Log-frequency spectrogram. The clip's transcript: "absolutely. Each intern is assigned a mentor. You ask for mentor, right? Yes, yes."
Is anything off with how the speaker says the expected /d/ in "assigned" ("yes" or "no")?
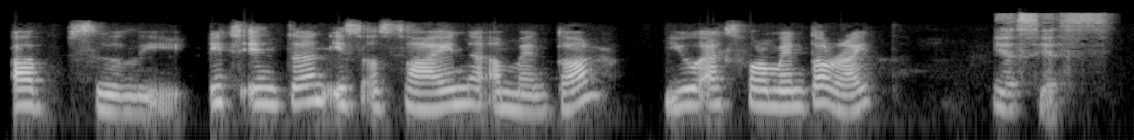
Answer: yes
